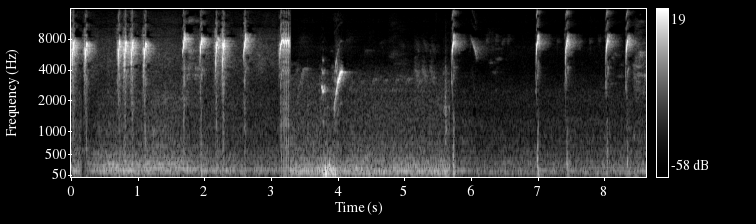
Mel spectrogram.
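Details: A small siri-siri bird's song as a lure: clusters of piercing high chips, a short break with descending slurred notes, then evenly spaced single high chips about once every half second.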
